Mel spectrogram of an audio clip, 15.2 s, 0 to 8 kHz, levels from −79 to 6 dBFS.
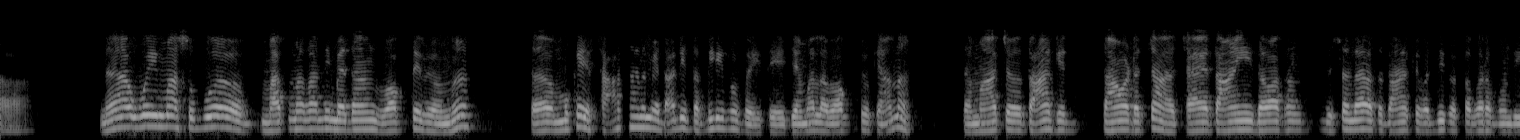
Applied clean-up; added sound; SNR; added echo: none; none; none; none.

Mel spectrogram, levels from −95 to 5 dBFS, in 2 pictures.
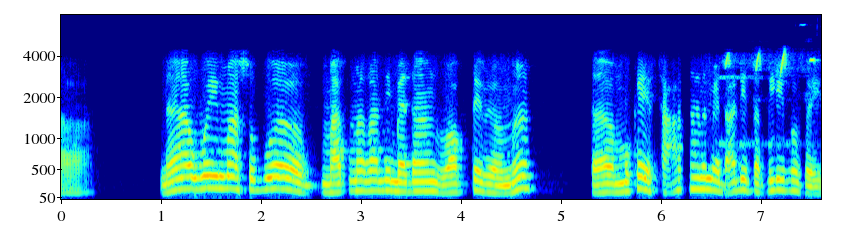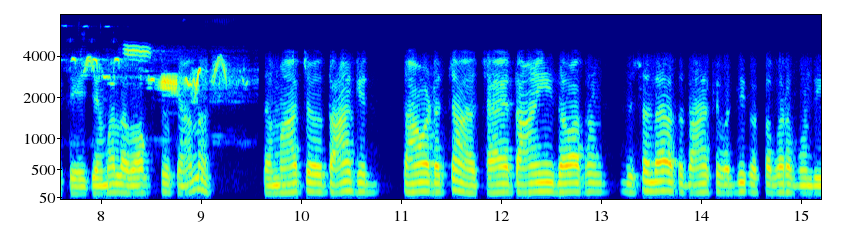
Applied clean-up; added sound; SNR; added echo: neural mask model RNNoise.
